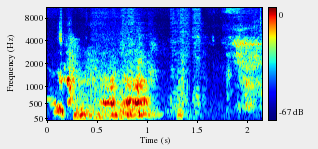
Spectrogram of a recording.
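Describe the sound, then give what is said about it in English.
A dog pants, quick breathy huffs coming in a few uneven bursts with short pauses between, heard on its own without any talking. “Oh, I just uh, made sure my dog was all right.”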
